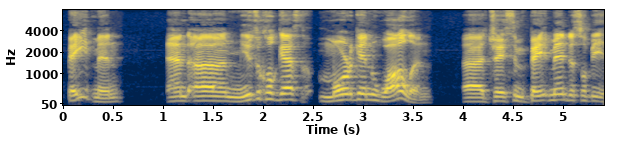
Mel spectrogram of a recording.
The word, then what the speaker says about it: Wallen: I thought it was Whalen. According to his Twitter account, it's pronounced Wallen.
